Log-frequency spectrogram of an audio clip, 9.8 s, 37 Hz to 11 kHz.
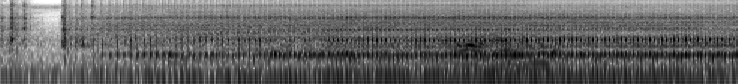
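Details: Yamaha 2.5 hp four-stroke outboard with a new aftermarket carburetor, idle checked in gear: after a pull start it settles into an even, steady putter with no misses or surging; it runs healthy.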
